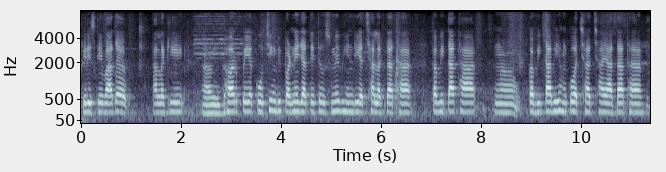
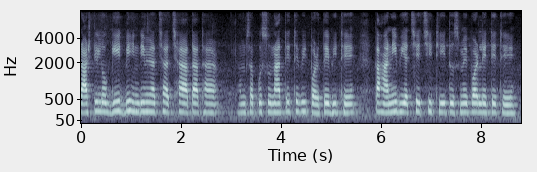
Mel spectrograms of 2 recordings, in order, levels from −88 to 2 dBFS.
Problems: none marked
